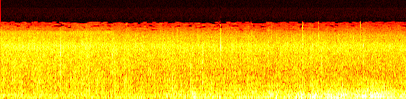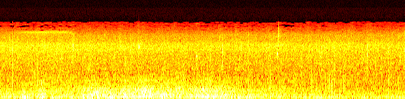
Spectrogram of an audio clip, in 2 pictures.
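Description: Steady rain falling, with a long roll of thunder that builds about five seconds in, is loudest around ten to twelve seconds in, and dies away near the end.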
